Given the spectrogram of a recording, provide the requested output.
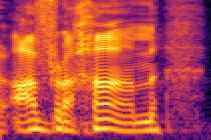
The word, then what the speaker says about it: Avraham: Avraham is how you really pronounce it.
